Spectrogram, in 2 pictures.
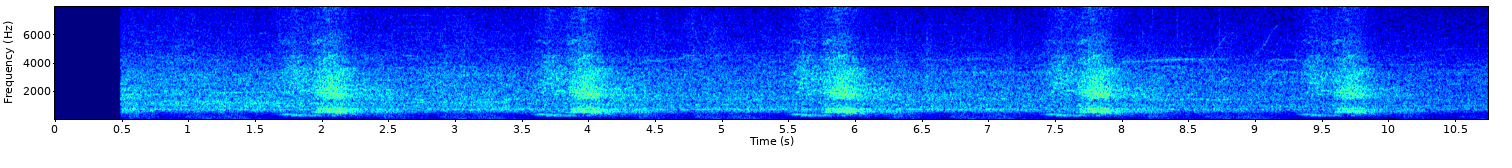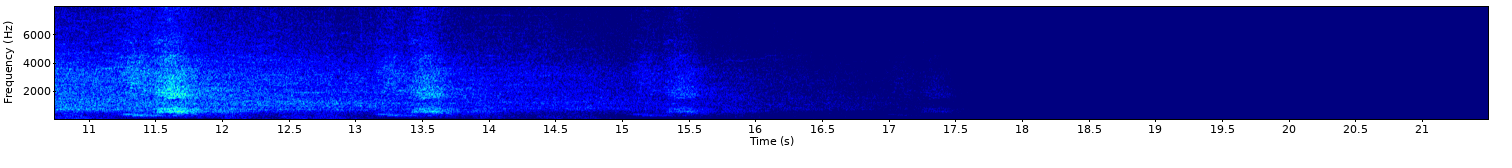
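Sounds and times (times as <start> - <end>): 
crowd chanting: 0.5 - 17.7.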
